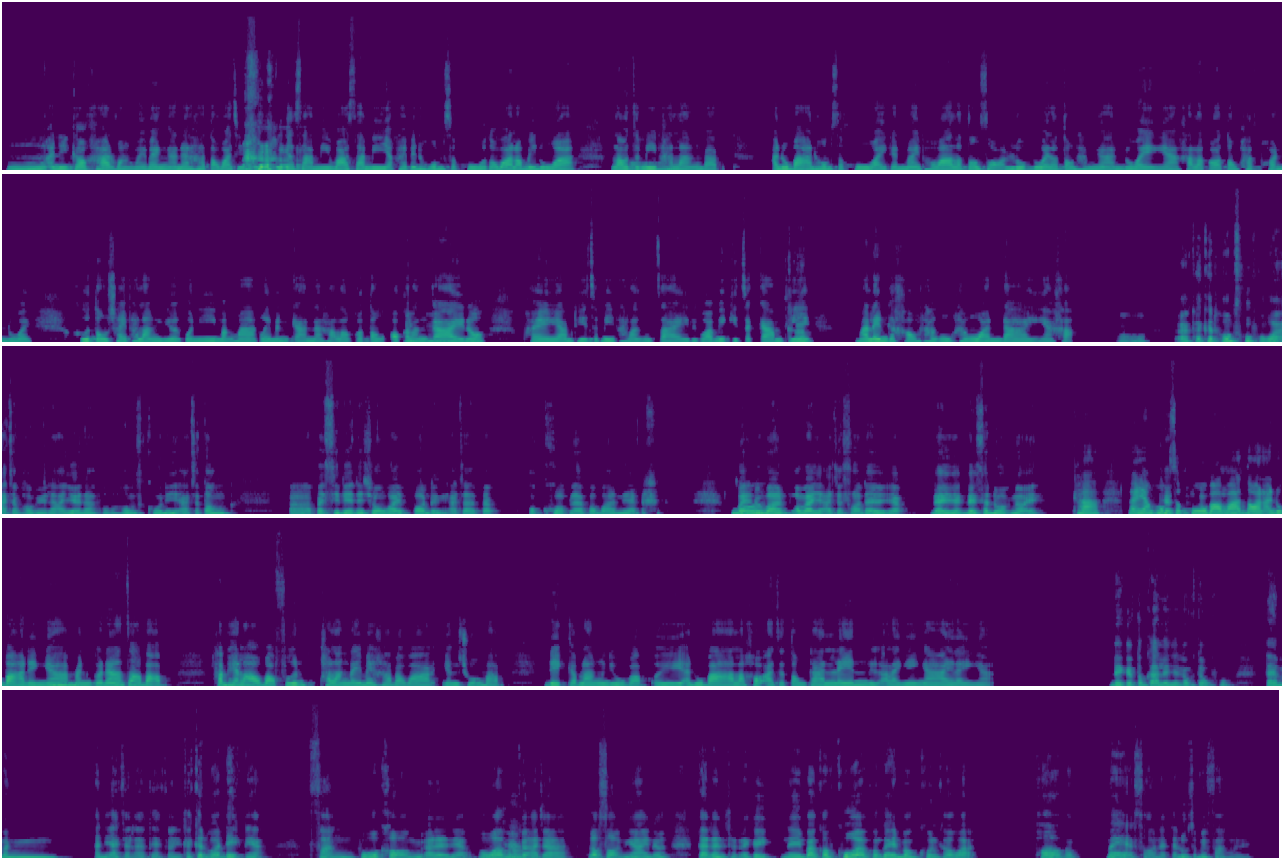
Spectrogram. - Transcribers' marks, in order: chuckle; chuckle
- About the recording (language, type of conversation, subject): Thai, podcast, มีวิธีอะไรบ้างที่ช่วยฟื้นพลังและกลับมามีไฟอีกครั้งหลังจากหมดไฟ?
